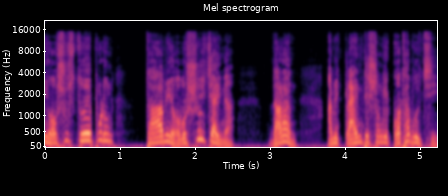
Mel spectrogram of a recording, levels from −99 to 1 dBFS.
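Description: From start to finish the treble sounds synthetic, with s sounds turning gritty and lispy and nothing above 15 kHz. This is likely HE-AAC compression at a low rate, fitting about 24 kbps, where the upper spectrum is rebuilt by copying lower bands upward, so harmonics no longer line up.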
